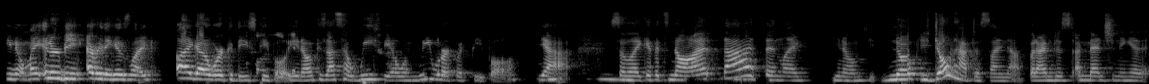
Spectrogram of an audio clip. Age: 20-39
